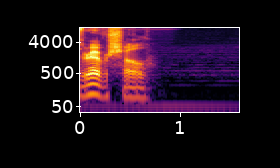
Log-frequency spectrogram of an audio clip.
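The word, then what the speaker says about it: Revachol: Revshol is pronounced as Revshol.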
